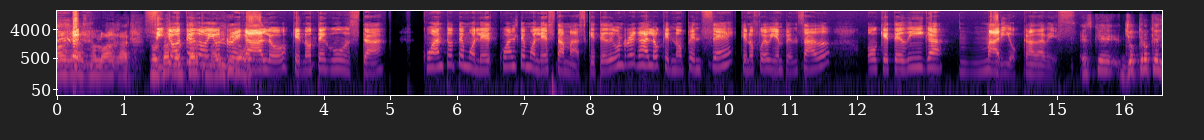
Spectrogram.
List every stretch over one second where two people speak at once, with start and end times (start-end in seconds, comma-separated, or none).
1.3-3.0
